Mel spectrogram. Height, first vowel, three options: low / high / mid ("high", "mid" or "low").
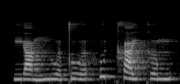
low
